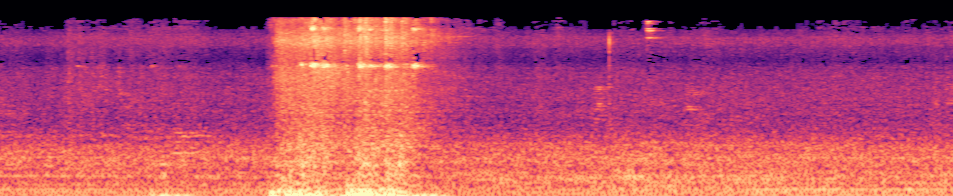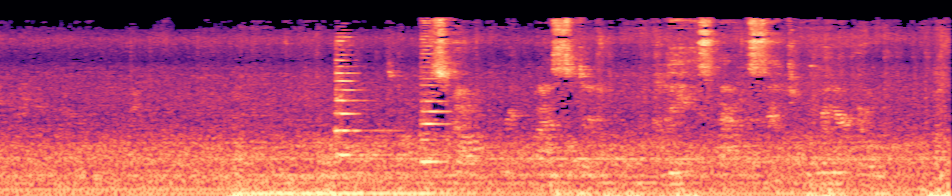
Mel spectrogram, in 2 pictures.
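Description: Interior of a city transit bus on the move: steady diesel engine and road noise, with one loud hiss of compressed air from the air brakes lasting about a second, starting about two seconds in. Around nine seconds in the engine's low drone grows louder as the bus accelerates, and a few short clicks follow.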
